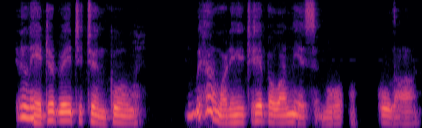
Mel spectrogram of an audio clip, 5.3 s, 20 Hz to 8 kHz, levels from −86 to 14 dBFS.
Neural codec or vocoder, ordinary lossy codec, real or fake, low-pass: codec, 16 kHz, 0.5 kbps, FunCodec, trained on LibriTTS, 25 frames a second; none; fake; none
